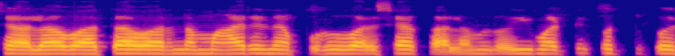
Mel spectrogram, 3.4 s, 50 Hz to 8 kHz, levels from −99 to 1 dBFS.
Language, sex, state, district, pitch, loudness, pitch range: Telugu, female, Telangana, Karimnagar, 200 Hz, -15 LUFS, 195-205 Hz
